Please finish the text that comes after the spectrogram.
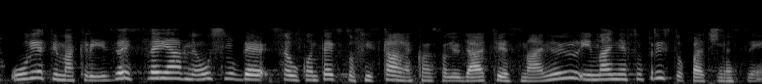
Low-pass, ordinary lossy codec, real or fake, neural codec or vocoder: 5.4 kHz; AAC, 32 kbps; fake; codec, 16 kHz, 2 kbps, X-Codec, HuBERT features, trained on general audio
